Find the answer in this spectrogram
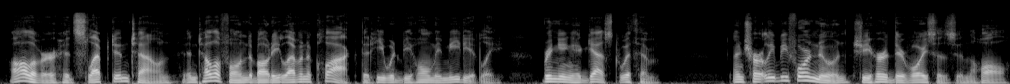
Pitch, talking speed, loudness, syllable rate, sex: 105 Hz, 190 wpm, -19 LUFS, 5.7 syllables/s, male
